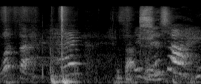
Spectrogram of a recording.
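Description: Children's voices: high-pitched chatter that cannot be made out, in two short stretches with a brief lull between them.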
